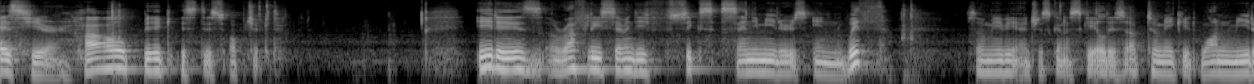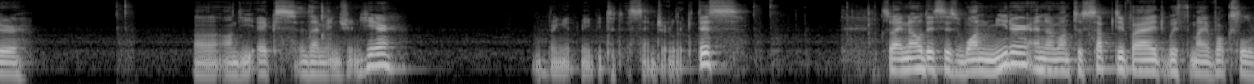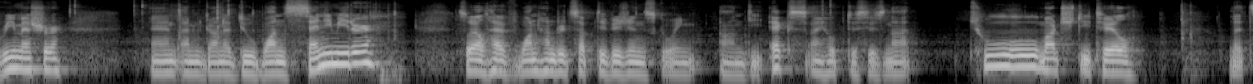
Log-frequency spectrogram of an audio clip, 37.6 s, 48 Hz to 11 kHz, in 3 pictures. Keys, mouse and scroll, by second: 0.4-1.1 scroll down 2, 1.1 n, 2.6 click, 20.6-21.2 middle drag, 21.2-22.6 scroll down 1, 22.6-23.0 scroll up 1, 23.0-25.8 middle drag, 25.8-28.8 drag.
